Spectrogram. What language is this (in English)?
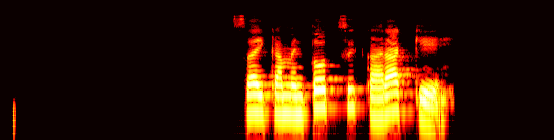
Ashéninka Perené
